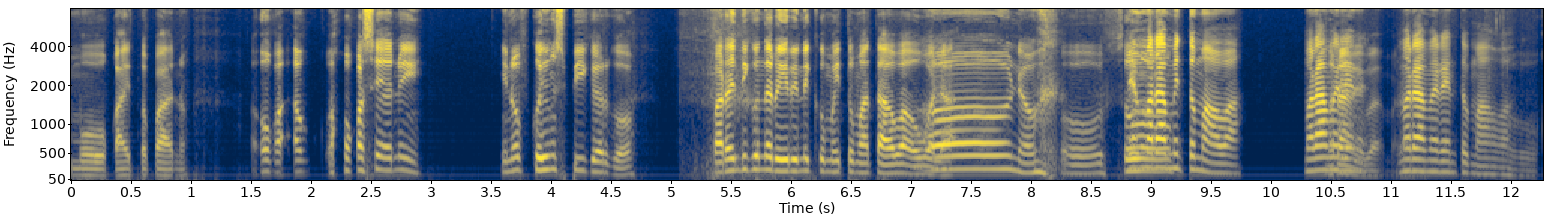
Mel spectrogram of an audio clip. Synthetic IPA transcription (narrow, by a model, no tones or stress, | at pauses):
mokaːhɪt̪̚pɐpaːno̞ | ʔɐʔoɐʔɐʔɐko̞kɐsɛʔɐnoɛ | ʔɪnofkojʊŋspiːkɛɾko̞ | paːɾɐhɪnd̪iːkonɐɾiɾɪnɪɡ̚kʊŋmɐjt̪ʊmaːt̪aːwɐʔowɐanowʔosomɐɾaːmɪŋt̪ʊmaːwɐ | mɐɾaːmɪɾɪ̰mɐɾaːmɪɾɪnt̪ʊmaːwɐ̰o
